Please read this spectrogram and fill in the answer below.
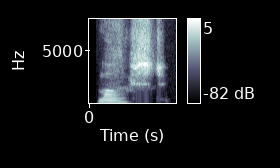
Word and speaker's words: most: most most most ammo most it's only one syllable Rose bolt Rose Boat oh yeah it is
